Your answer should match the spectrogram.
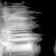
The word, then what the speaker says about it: Brené Brown: What with, is it Brené Brown? Am I pronouncing Brené Brown, yeah.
